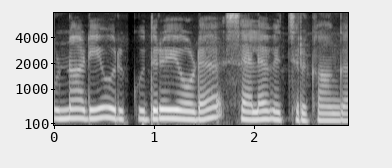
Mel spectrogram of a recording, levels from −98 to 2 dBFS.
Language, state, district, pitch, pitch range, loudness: Tamil, Tamil Nadu, Nilgiris, 220 Hz, 210-235 Hz, -14 LUFS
